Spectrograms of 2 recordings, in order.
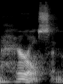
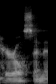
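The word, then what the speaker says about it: Harrelson: Jaywin Harelson. I believe that is pronounced like Woody Harelson as in White Man can't jump Woody Harelson.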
